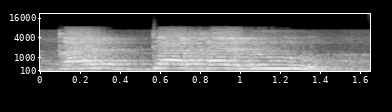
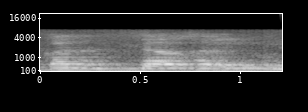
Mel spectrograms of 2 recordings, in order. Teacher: دو دال آیا اکٹھا، پہلا ساکن تھا، پہلے والے کو حذف کر دیا، دوسرے والے پہ تشدید دے دیا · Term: ادغام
